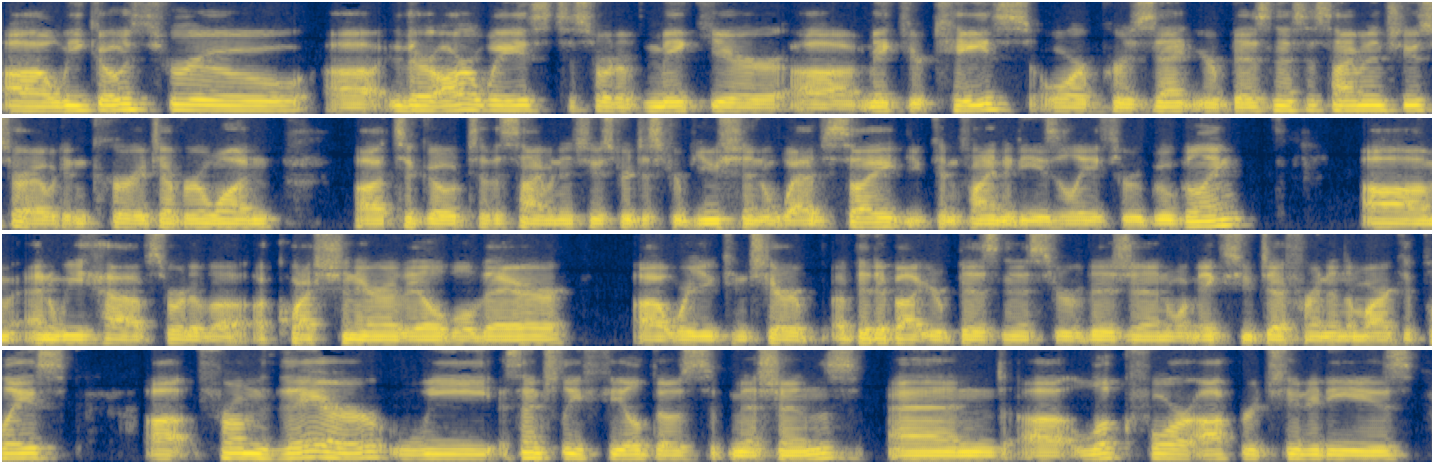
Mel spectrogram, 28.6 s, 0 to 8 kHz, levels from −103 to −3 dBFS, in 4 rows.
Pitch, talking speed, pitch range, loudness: 105 Hz, 185 wpm, 100-120 Hz, -13 LUFS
